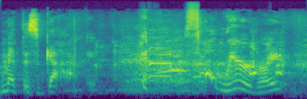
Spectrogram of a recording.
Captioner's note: Priyanka laughs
